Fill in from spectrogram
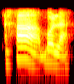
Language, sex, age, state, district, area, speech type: Marathi, female, 60+, Maharashtra, Thane, rural, conversation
